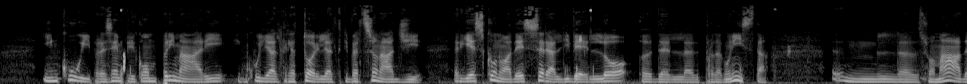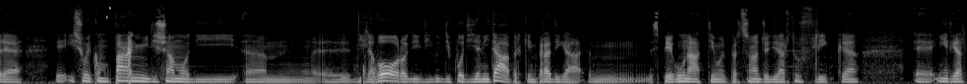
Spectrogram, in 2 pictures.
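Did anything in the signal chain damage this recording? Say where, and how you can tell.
Yes, the damage sits at the codec stage, and it's textbook DAB burbling. You hear burbling over the speech at 1.21–1.32 s (just after "in cui per"), 2.88–2.91 s, 5.65–5.94 s, 7.40–8.15 s, 10.61–10.99 s and 13.28–13.49 s (right after "diciamo di ehm eh"). Weak reception let a few tenths of a percent of bit errors slip past error correction into the MP2 data. Corrupted samples then put short blips of noise into single sub-bands, and corrupted scale factors make sub-bands jump in level for up to a frame.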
